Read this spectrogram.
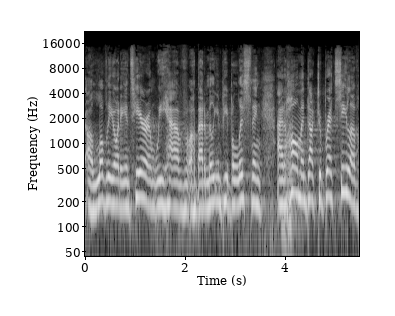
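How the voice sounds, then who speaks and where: A woman hosting a live radio show from a reception hall, chatting with her guests and steering them with leading questions. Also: lowish voice. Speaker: radio talk show host. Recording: long hall reverb from live venue.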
